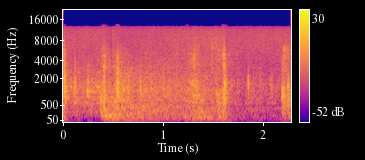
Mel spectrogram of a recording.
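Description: Skateboard wheels rolling on a smooth indoor floor with a low rumble, broken by several sharp board clacks.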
